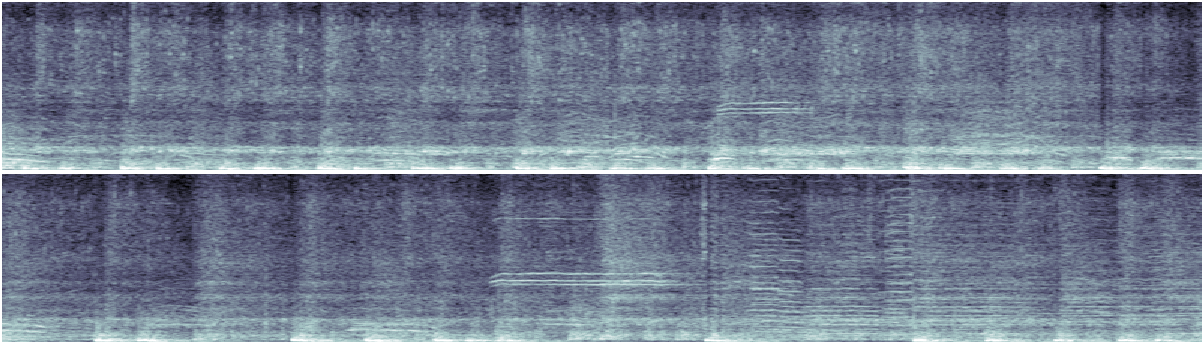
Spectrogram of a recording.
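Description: Brass band playing caporales music, a pulsing beat from the bass drum and tubas under the horns, with shouting voices over it.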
